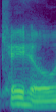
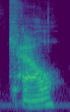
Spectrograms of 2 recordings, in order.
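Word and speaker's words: Cahill: a k or well so I've always pronounced it kahill and everyone I know pronounces it that way but then like when I I went to school in Upstate New York and apparently in that region that name is pronounced Cal that's unusual um I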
